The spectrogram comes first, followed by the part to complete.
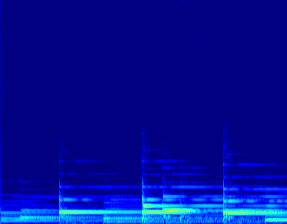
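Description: Background piano music: a slow melody of held notes, with a new note about twice a second.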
